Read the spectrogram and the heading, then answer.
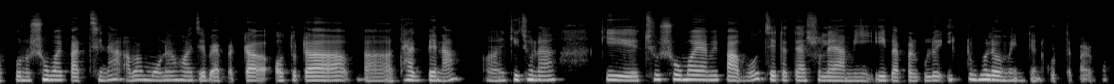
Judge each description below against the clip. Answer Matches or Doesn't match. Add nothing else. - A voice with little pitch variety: Matches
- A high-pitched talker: Matches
